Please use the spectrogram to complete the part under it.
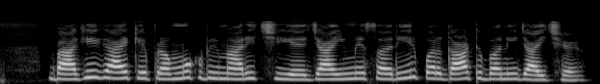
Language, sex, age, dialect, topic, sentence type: Maithili, female, 18-24, Eastern / Thethi, agriculture, statement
